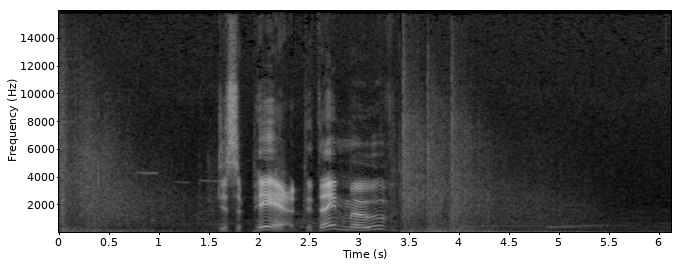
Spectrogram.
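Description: Cannon fire booms in Napoleon Total War, a cluster of deep rumbling blasts with warbling tails in the middle of the clip, loud over a battlefield hum while someone talks.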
